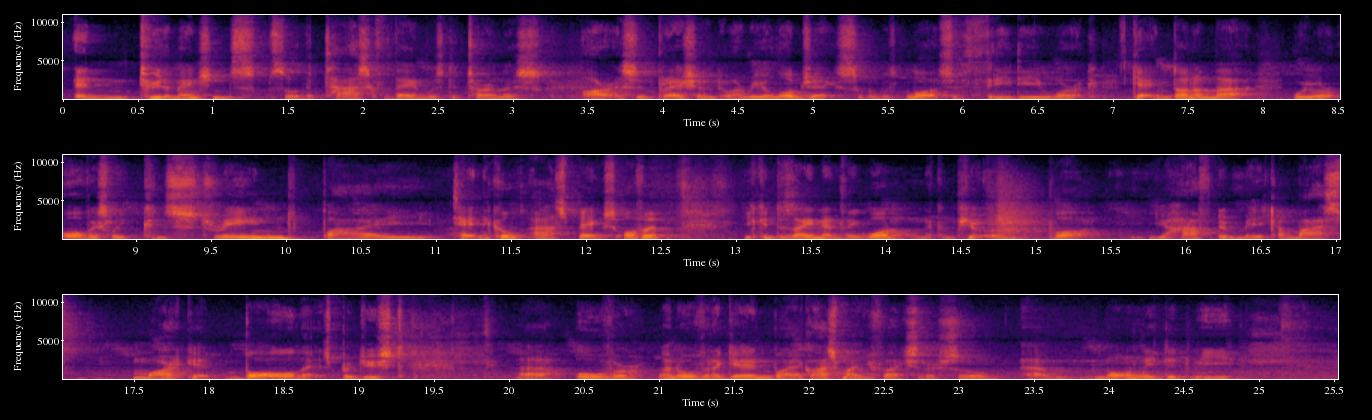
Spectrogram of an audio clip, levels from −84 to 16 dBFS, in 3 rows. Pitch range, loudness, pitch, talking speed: 110-125 Hz, -22 LUFS, 115 Hz, 170 wpm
